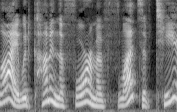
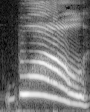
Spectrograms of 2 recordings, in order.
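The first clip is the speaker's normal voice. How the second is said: high, loud, long "whoa"; utterly impressed; 9 semitones higher, 6 dB louder than usual. A narrator's reading. Jacob sees the car grow, utterly impressed. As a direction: let out an awestruck whoa. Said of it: "utterly impressed".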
